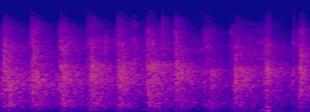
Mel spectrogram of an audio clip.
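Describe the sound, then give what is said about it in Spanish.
A crowd claps together in a steady, rhythmic beat, dense and fairly loud throughout, with no voices standing out. “Denle un aplauso, Señor.”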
